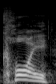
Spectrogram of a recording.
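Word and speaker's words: Koy: Famous life in Bentley circles, known as Coy 300. That's Coy spelt with a K.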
